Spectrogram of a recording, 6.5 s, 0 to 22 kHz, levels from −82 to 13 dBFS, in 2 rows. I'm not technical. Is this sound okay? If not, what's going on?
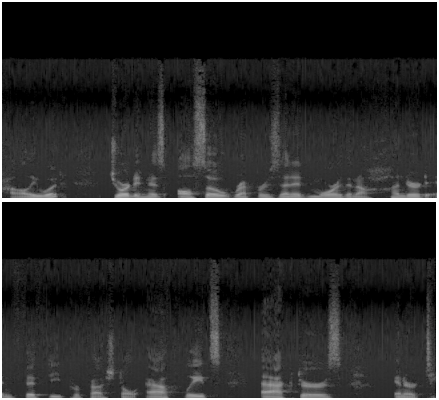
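No. A steady, thin buzz runs under the speech for the whole clip. This is DECT cordless phone buzz. A cordless phone or its base station was probably sitting close to the recording gear. That phone sends a short radio pulse 100 times every second. The audio circuit picked up those pulses and turned them into sound. The result is a low, raspy hum that sits well below the speech but never stops.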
